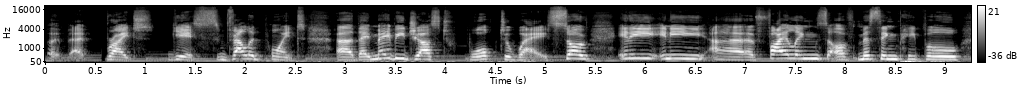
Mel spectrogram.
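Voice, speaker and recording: A woman's voice: fairly high pitch, slow pace, a bit bright, soft background music. A woman with a New Zealand accent voicing an evasive, flustered town speaker who stalls with constant ums and uhs. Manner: hesitant, full of "uh" and "um", stalling.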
